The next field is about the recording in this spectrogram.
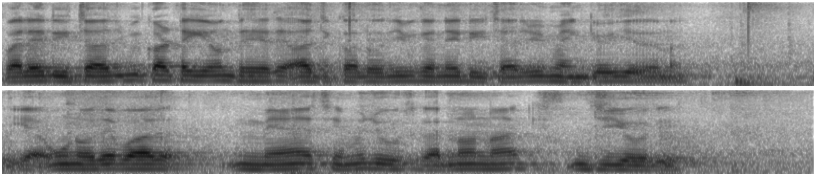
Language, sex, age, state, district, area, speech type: Dogri, male, 18-30, Jammu and Kashmir, Kathua, rural, spontaneous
